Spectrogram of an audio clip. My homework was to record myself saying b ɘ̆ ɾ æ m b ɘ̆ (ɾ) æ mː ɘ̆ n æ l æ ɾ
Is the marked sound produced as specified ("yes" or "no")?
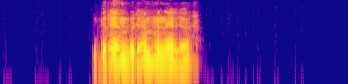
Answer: yes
